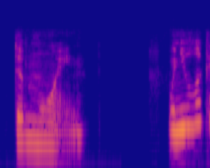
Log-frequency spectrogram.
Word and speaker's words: Des Moines: we're going to leave off that S, and instead we're just going to say Des Moines. Des Moines. No S sound at the end.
